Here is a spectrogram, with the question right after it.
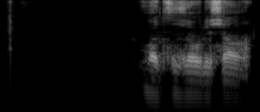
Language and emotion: Russian, neutral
